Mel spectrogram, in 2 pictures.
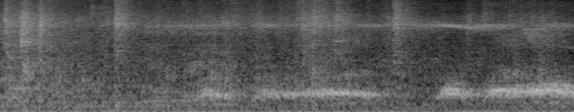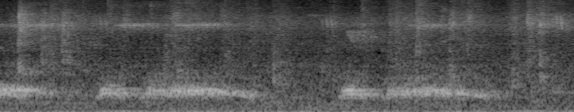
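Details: Spotted doves kept in a cage at a bird farm, giving low rolling coos in four phrases against noisy surroundings with high hissing and scattered clicks.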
